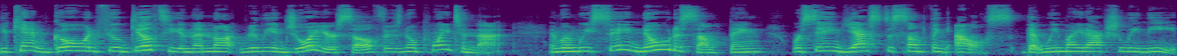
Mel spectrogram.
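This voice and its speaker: At a fairly quick pace and with hardly any pauses, a woman speaks in a fairly high pitch with an energetic tone. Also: lively intonation. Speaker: health and wellness coach. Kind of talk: live video tips talk. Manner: fast.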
